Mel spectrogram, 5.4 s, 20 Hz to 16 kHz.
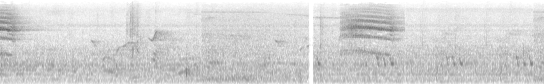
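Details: Great barbet (Psilopogon virens) at Phanoen Thung camp in Kaeng Krachan National Park, Phetchaburi, Thailand, 6 April 2014. A loud nasal, strongly harmonic note of about a second rings out midway, with a weaker note at the start and scattered soft calls.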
